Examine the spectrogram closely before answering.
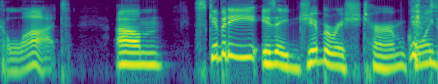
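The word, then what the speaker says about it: skibidi: It is pronounced skibbity.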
